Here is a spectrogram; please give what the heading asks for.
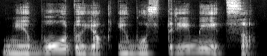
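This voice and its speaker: A woman voicing a stubborn, literal-minded little elephant who speaks slowly and matter-of-factly. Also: deep voice, exaggerated voice. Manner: slow, flat, matter-of-fact.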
